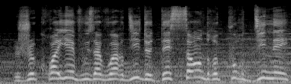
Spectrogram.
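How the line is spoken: Roaring. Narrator (French): rugit-il

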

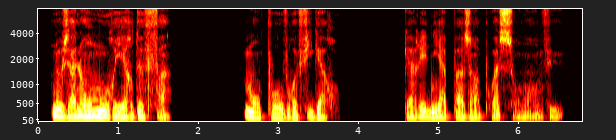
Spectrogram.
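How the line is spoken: Sculptor sighing. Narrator (French): soupira le sculpteur

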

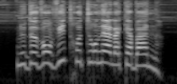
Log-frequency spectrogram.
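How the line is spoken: Shouted. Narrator (French): cria-t-elle

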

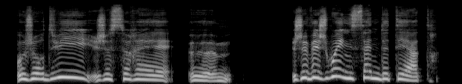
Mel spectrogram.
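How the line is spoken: Nervous stammer. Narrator (French): bégaya-t-elle nerveusement

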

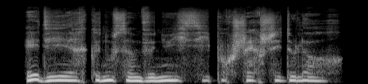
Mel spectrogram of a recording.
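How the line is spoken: Sighing. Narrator (French): soupira-t-il

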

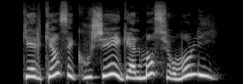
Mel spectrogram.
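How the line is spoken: Exclaimed. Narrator (French): Petit ours vit Boucle d'or endormi dans son lit et s'écria

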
